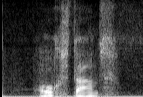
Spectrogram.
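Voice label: "hoogstaand", Dutch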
